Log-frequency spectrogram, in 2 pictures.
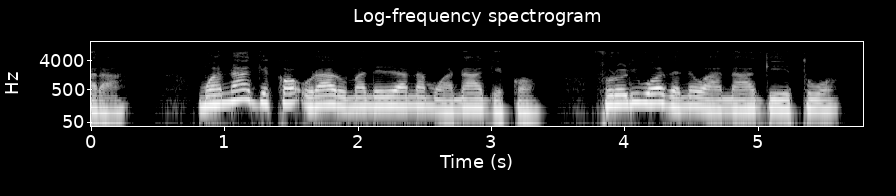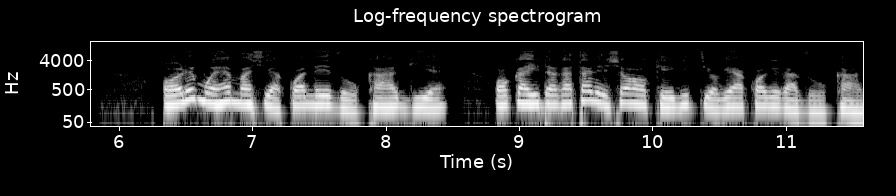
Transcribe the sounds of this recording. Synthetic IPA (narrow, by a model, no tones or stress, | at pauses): ɾa | mwanaɡekɔʔoɾaːɾomaneɾeɾanamwanaɡekɔ | foɾoɾiwɔðɛnewaːnaːɡeːtwɔ | ɔɾemwɛɦɛmaɕiakwaneːðoːkaɣiɛ | ɔkahidaɣataɾeɕɔhɔkeːɣitiɔɣeakwaɣeɣaðoːka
